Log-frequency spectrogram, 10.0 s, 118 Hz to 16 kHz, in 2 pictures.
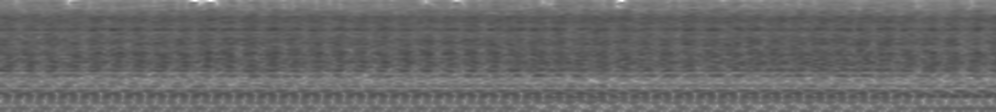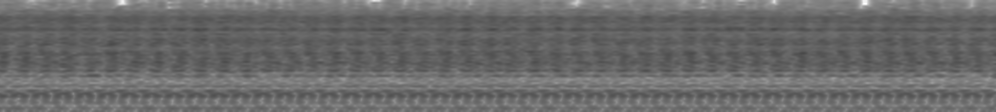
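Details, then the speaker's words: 1963 GM PD4106 bus conversion, rebuilt diesel not run for two weeks, started after adding a second 8D battery: fires within about two turns and settles into a deep, steady, even idle with a firm regular pulse, no knocks or misses; normal idle. "pretty cool blaze right up to live didn't [Applause] I don't think it turn twice"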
